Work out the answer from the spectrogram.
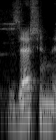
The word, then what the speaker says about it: Zeshen: my full name in Chinese is three syllables. It's Zeshen. So that's how you say it. And Oh, my okay. last name is. So um Zeshen is just me putting those two together.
